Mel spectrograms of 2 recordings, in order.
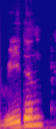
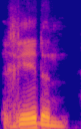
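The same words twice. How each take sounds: First: It is said to rhyme with Eden. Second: It is said with a Dutch pronunciation. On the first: It follows the old name Eden. "Because we are coming from Eden, it would be logical to say Reden" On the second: It is the Dutch word for reason. "in Dutch ... it's said reden"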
